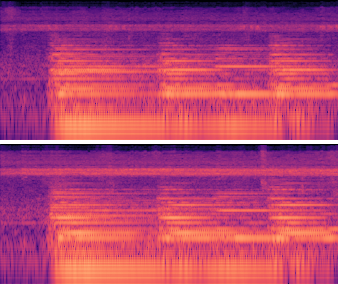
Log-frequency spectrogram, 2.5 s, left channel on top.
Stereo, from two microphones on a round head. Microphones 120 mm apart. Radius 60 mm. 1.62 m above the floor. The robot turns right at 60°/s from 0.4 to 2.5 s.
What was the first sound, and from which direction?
A piano, 155° left.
